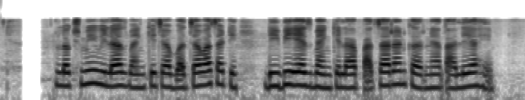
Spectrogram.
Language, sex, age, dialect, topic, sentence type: Marathi, female, 18-24, Northern Konkan, banking, statement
